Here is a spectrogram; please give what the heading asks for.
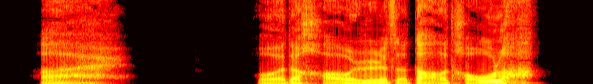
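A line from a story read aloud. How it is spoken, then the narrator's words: Sighing. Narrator (Chinese): 乞丐叹了口气，说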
